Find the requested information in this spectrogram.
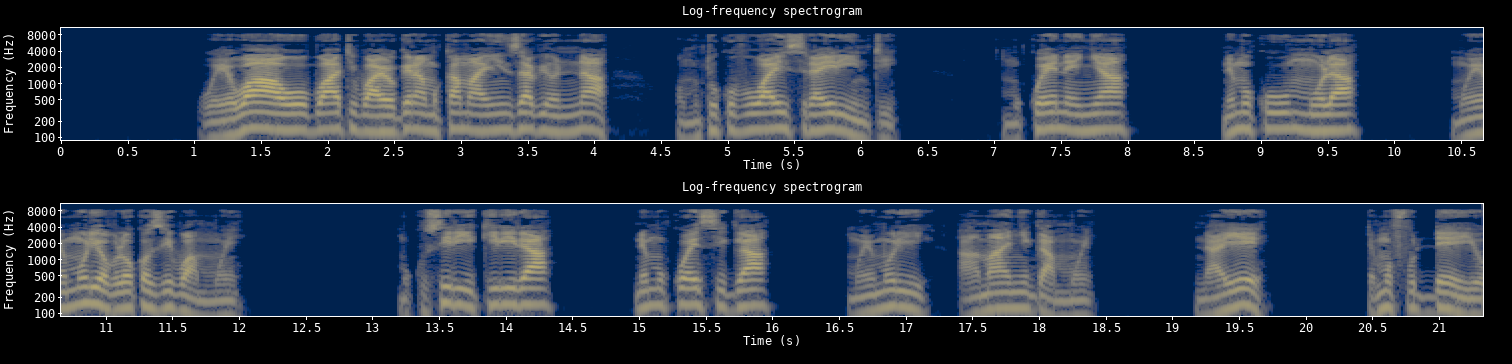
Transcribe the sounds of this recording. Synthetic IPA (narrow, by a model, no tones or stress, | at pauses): βwe̞ːwaːwo̞βwaːtiβwaːjo̞ɡe̞ɾamukamajiːnzaβjo̞nːa | omutukuvuwaisiɾaiɾinti | mukwe̞ːne̞ɲa | ne̞mukuwumːula | mwe̞mulio̞ːβulo̞ko̞ziβwamːwe̞ | mukusiɾikiɾiɾa | ne̞mukwe̞ːsiɡa | mwe̞muli | a̰maːɲiɡa̰mwe̞ | naje̞ | te̞mufudːe̞ːjo̞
